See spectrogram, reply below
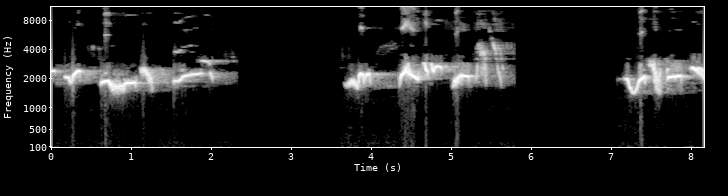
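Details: Common blackbird delivering three fluty, warbling song phrases spaced by pauses of about two seconds. The mellow whistles wander in pitch, with thin, squeaky high notes tacked on near the phrase ends. No other sounds are heard.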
